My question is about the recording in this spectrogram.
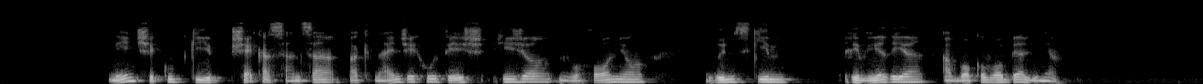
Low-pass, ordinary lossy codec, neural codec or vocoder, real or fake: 7.2 kHz; AAC, 64 kbps; codec, 16 kHz, 8 kbps, FunCodec, trained on Chinese and English, 25 frames a second; fake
